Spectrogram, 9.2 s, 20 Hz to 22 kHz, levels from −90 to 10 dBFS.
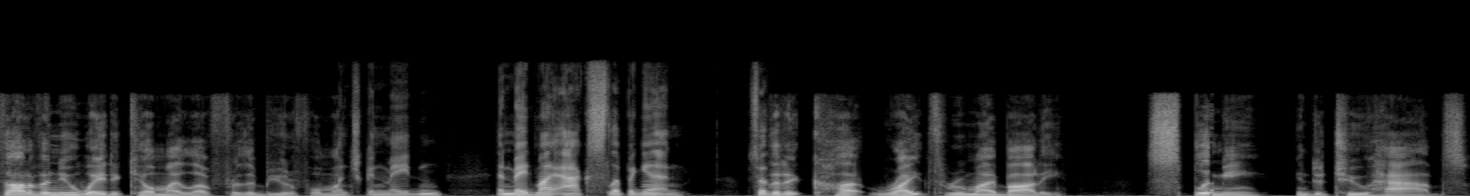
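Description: From 2.12 to 4.80 s the speech runs as a section at the wrong speed. It plays 1.31 times too fast, so it sounds hurried and lifted by roughly five semitones, most likely because that stretch was fitted to the wrong clock. On a spectrogram the harmonics and formant bands in that span sit visibly higher and more widely spaced, and syllables are compressed in time. The waveform shows tighter, shorter bursts that snap back to normal pacing at both edges.

At 7.54 to 7.59 s the sound jumps ahead and a brief glitch replaces the audio, which fits a broken MP3 bit reservoir. A frame that borrows bits from earlier frames likely found another frame's bytes after frames were cut. The glitch spans under two frames of about 26 ms each. A spectrogram shows a short smear of broadband or oddly tonal energy with an abrupt discontinuity, and the waveform shows a jagged splice where the contour fails to line up.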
